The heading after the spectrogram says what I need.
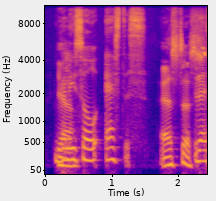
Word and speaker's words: Estes: Estes.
